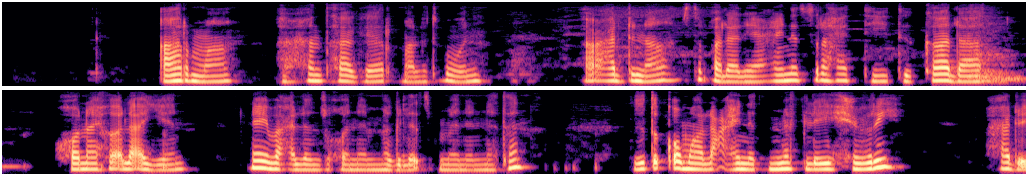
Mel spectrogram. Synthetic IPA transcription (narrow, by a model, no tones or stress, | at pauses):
ʔaɾma | ʔaβħant̪ʰihaɡɐɾmalɐt̪ɨwʊn | ʔa̰βʕad̪ːɨnazɨt̪ʰɐfɐlalɐjuʕajnɐt̪sɨɾaħt̪ʰːit̪ʰɨkʰːalat̪ | xonajxɐ̰ʔla̰ʔɨjːɛnː | ajβaʕlɨnzɨxo̞nɐmɐɡlɐt͡sʼmɐnɨnːɐt̪ʰɐn | zɨt̪ʼɨkʼːɐmalːuʕajnɐt̪̚mɐflɐjħɨβɾi | ħad̪ɐ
